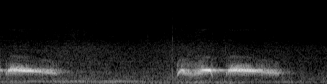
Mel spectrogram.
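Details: Thai decoy Spotted dove kept for trapping. A drawn-out mellow coo fades, then a new phrase follows: a short note and two warm, sustained coos. A faint low rumble runs underneath.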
